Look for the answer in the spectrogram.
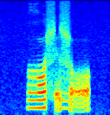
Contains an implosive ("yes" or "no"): no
